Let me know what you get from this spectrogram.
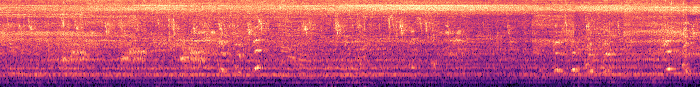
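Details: Honey bees working pumpkin flowers during pollination, giving a steady layered hum with stacked harmonic bands that swell and fade as insects move, over a constant background tone and scattered faint chirps.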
